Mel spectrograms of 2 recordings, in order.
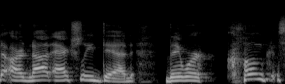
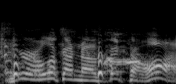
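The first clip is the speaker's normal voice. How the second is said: put-on pirate accent; 3 semitones higher than usual. In a role-play, a player voicing Cookie uses a pirate accent. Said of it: "you gotta have a pirate accent".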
